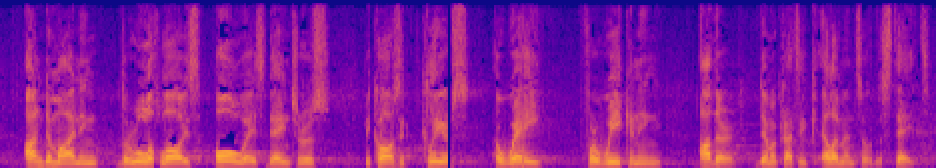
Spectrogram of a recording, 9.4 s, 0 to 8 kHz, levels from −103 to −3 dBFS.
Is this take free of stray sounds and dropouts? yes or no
no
